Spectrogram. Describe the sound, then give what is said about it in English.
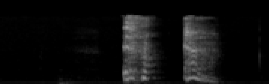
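A speaker has something in their throat and gives a short, faint throat clearing, then two loud, harsh coughs in quick succession. A low steady hum runs underneath. “I'm sorry, I'm having a little something in my throat.”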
